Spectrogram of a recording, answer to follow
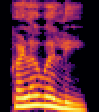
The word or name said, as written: ಖಲೇವಾಲಿ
